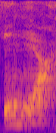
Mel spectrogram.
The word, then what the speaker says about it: Amager: to Sweden, and I finally realised how to pronounce the name right. Thank you to Morten at Ølbutikken for telling me this. It's Amager, and this is Amager Bryghus, and we're going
